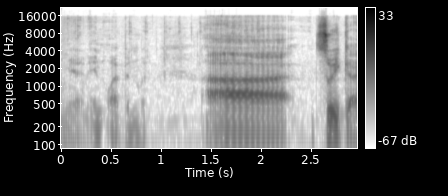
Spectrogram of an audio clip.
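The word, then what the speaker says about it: țuică: Tsuica, it's spelled T-U-I-C-A. But the T in Romanian has like a little, what's this? Tier 2 strength. It has like a little tail under it, and it's pronounced T. It's like a T-S sound.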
